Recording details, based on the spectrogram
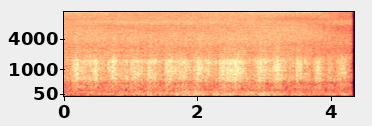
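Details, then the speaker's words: Home hydro setup with 1.5-inch penstock, running about half an hour: loud, steady rushing hiss with fluttering upper-mid band; flow noise, owner suspects a small air leak at a fitting. "so any any noise we see or hear here it's definitely from this maybe there's a little air leak in some of these or something"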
